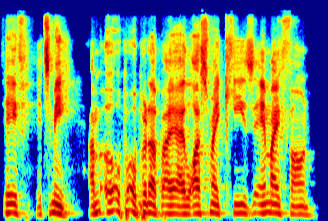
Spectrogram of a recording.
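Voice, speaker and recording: A man playing a flustered, defensive young werewolf, halting and stammering, in a comedy script reading. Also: medium pitch, steady tone, fairly bright tone, natural voice. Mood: panicked pleading. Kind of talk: comedic script table read.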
